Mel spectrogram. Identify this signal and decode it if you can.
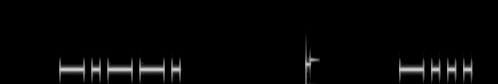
Morse code, heard as a keyed tone, about 15 wpm, 700 Hz. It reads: <KN> B
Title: Single Character (Letter:Number:Punctuation:Prosign) Alt 15wpm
